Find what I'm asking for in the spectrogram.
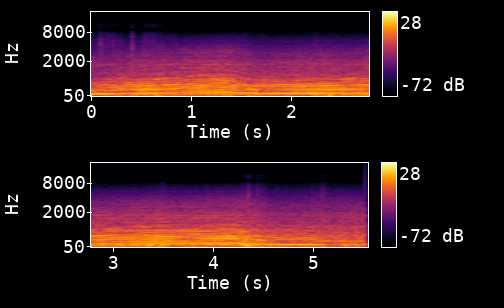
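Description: A BMW engine revs up and holds high RPM in Sport mode, its steady harmonic drone rising and falling twice as the revs climb and settle, loud and close with no talk over it.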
